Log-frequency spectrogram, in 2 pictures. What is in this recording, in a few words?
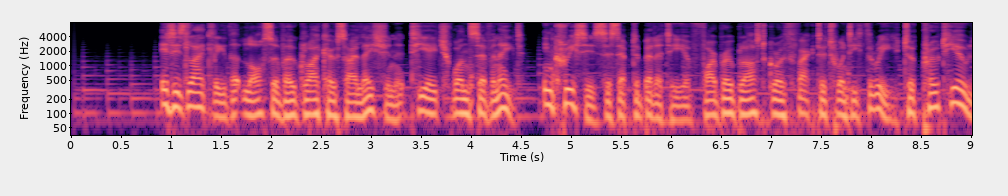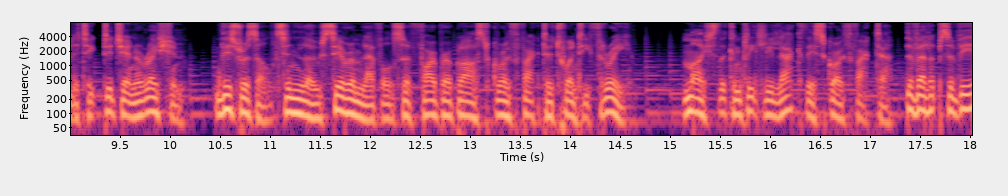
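Medical, voice-over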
